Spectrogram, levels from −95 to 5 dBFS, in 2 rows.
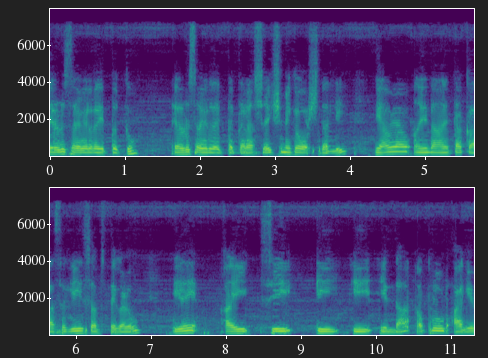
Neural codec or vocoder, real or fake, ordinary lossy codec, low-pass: codec, 44.1 kHz, 2.6 kbps, SNAC; fake; MP3, 64 kbps; 7.2 kHz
